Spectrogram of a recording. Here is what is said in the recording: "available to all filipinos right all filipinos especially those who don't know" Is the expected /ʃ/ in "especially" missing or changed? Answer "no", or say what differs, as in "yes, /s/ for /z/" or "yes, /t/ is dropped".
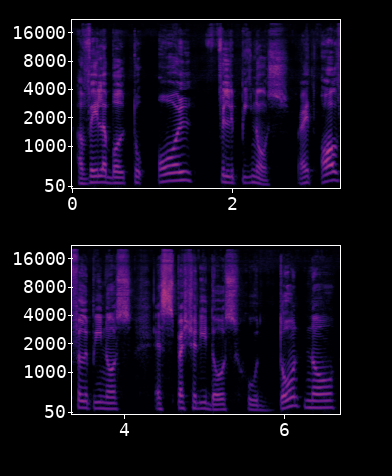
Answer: no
